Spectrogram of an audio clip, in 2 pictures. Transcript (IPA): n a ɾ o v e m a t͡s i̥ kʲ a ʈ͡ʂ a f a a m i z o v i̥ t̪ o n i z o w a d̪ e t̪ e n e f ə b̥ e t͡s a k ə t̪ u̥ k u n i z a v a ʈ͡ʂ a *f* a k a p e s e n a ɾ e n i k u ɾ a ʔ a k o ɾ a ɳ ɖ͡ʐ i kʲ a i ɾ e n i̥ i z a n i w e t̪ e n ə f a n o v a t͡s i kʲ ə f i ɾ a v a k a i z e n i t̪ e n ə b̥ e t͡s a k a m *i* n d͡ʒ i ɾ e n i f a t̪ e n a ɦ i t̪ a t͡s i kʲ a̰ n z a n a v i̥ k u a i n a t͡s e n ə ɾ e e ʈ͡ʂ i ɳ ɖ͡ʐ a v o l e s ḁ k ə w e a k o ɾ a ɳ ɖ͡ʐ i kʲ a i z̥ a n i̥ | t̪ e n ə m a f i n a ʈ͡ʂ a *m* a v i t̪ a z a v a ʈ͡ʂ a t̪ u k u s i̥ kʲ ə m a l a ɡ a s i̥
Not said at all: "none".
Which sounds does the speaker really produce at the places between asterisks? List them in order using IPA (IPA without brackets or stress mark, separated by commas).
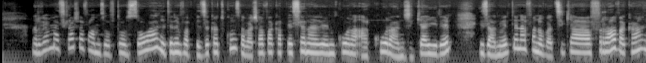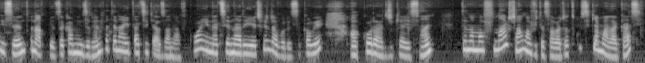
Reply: f, i, m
